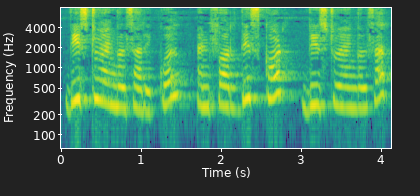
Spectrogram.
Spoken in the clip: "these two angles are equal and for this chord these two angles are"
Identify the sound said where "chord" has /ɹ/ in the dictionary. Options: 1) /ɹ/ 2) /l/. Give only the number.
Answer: 1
